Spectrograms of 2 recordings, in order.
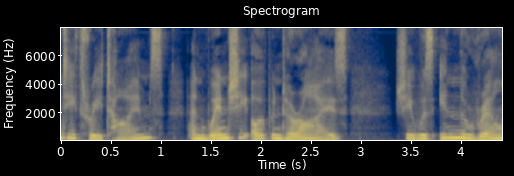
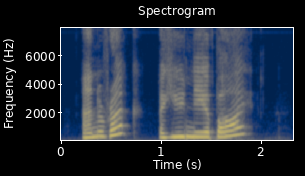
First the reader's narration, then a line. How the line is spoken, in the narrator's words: Avi called in her small fairy voice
